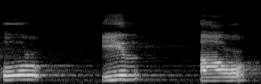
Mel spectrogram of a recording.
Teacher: را حروف قلقلہ میں سے نہیں ہے لہذا اس کو قلقلے کے بغیر پڑھیں گے، ہلائے بغیر پڑھیں گے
